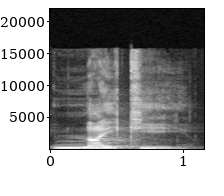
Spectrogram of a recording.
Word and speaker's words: Nike: American English we say Nike this is two syllables and it ends in the vowel e this is a word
